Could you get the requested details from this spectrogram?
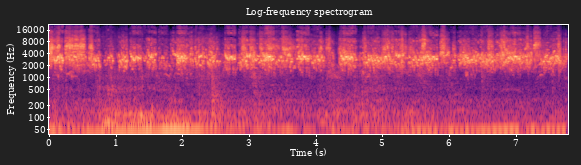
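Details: Budgie birds in an aviary, a flock chattering steadily, with harsh squawks and thin whistled chirps layered into a constant high chorus.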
